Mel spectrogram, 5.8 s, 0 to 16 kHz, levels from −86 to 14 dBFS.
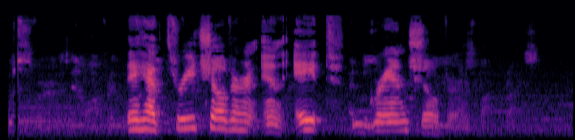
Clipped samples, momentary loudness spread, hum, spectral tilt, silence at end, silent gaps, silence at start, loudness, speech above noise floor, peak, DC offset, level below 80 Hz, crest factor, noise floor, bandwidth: under 0.1%; 16 LU; none; -2 dB/octave; 0.4 s; none; 0.1 s; -29 LUFS; 28 dB; -8 dBFS; under 0.1%; -86 dBFS; 24 dB; -58 dBFS; 11.5 kHz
